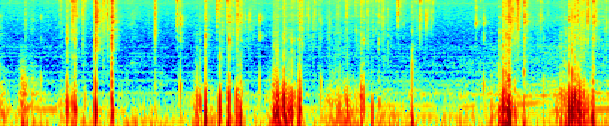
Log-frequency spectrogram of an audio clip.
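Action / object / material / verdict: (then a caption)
scrape / glycerin soap bar / glycerin soap / none. A solid red translucent glycerin bar of soap, held in the hand, is scraped and shaved with a utility knife blade. Dense, dry crackling scrapes and short clicks come in uneven bursts, mostly low in tone, with a few louder shaving strokes near the end.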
